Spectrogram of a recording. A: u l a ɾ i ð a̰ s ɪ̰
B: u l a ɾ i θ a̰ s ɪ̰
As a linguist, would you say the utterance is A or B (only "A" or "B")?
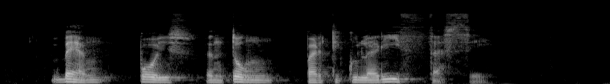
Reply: B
